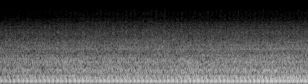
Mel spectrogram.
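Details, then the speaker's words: Small Honda 2200 W generator running on propane, idling before powering a Dometic 15k RV AC fitted with a Softstart: a low, quiet, even idle with a steady fast pulse and no surging or knocking. Idles smoothly. "all right fired up i don't know what that sounds like on video but this thing is quite quite"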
